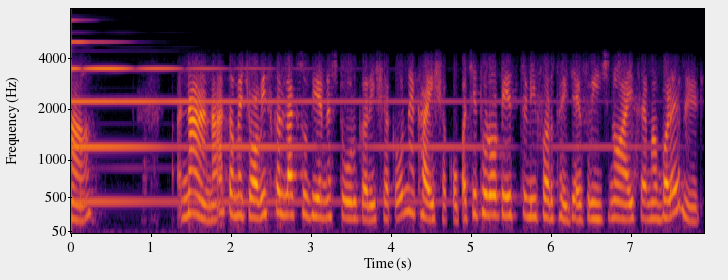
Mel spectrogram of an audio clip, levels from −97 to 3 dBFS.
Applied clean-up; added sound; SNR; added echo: none; Musical instrument; 9 dB; none.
